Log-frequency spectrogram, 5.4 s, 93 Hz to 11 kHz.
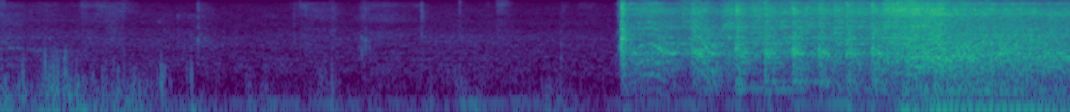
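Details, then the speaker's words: Breeze XR6 2.5 Aggressor six, first start after 5–7 years sitting, battery in, throttle body cleaned, no coolant yet: three seconds of near silence, then it catches cleanly into an even, quiet idle with no knocks or misses. "You're kidding me. And it's quiet as. There it is. It runs."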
